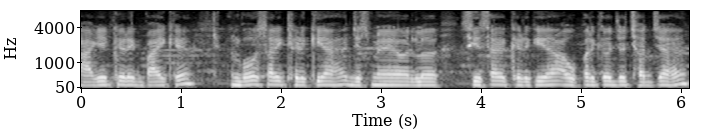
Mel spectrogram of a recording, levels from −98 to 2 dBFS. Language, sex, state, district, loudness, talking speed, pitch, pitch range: Hindi, male, Chhattisgarh, Sukma, -13 LUFS, 215 wpm, 140 Hz, 135-145 Hz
